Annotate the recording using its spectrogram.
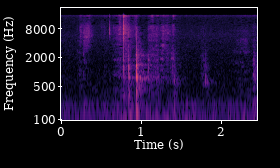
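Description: Album packaging being handled: a few light clicks and rustles, with the sharpest tap about a second in.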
